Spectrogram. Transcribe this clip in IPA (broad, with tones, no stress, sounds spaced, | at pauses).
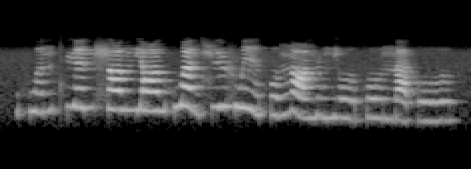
f w ə˧˥ n t̪ʰ ɥ ɛ˥ n ʂ ɑ˥ ʊ̯ n̪ j ɑ˥ ʊ̯ x w a˥˩ n ɕ y˥ ʂ w e˥˩ ɪ̯ f ɤ˧˥ ŋ ɑ˧˥ ŋ ɻ u˧ n̪ j o˥˩ ʊ̯ f o˥ ʊ̯ n̪ ä˥˩ k o˥ ʊ̯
